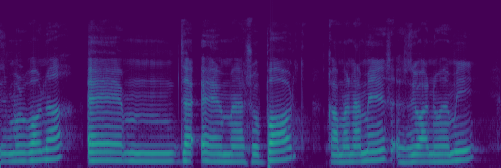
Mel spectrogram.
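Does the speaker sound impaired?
Yes: Down syndrome; 35% disability rating, adult aged 34; weekly speech therapy (logopèdia) session on wednesdays.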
